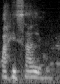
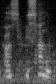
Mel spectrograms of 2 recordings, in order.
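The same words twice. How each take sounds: First: The final S of paz is dropped. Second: The final S of paz is pronounced. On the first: "somos muy dados a eliminar las S al final" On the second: "en vez de"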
